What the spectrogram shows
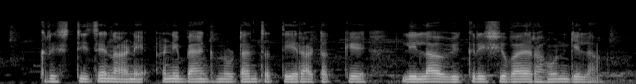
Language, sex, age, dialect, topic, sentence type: Marathi, male, 18-24, Northern Konkan, banking, statement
